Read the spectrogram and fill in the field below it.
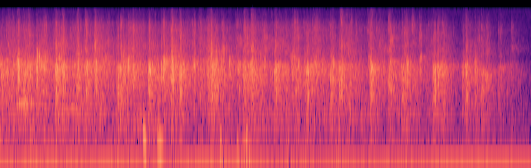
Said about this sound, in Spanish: Usted hasta aplaude, ya ve.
